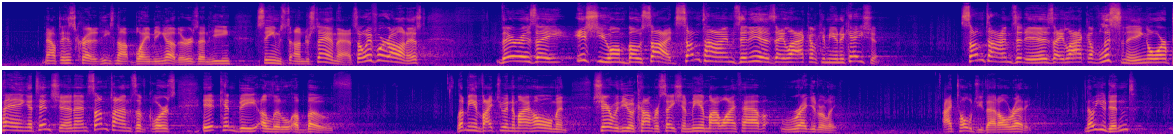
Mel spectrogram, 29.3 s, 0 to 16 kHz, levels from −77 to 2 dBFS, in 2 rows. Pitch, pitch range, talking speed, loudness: 190 Hz, 160-240 Hz, 165 wpm, -19 LUFS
